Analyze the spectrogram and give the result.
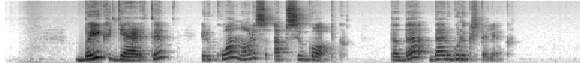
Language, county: Lithuanian, Šiauliai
